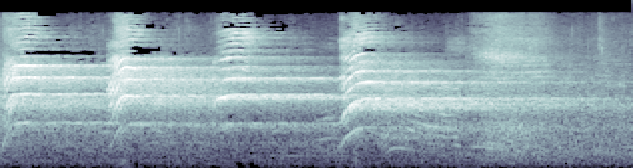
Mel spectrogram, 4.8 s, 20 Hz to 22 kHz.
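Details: At Port of Nagoya Public Aquarium on 1 December 2019, captive belugas Hodoi, Gray and Mirai in training give loud overlapping harmonic squeals, about four sharp rising onsets in quick succession, fading toward the end.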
